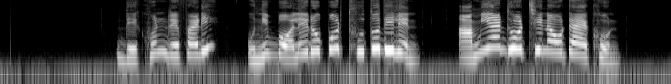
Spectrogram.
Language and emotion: Bengali, disgusted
